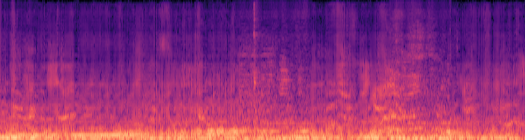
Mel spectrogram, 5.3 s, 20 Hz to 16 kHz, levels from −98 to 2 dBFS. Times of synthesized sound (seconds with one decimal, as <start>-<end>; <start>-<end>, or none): 0.0-2.4; 3.1-3.9; 4.5-5.3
